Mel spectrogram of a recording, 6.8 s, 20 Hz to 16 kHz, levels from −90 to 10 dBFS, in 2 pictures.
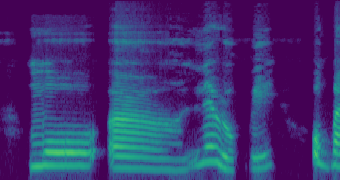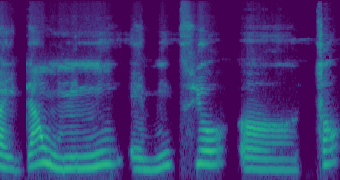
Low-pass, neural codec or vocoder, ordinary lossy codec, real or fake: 14.4 kHz; vocoder, 44.1 kHz, 128 mel bands every 256 samples, BigVGAN v2; Opus, 32 kbps; fake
